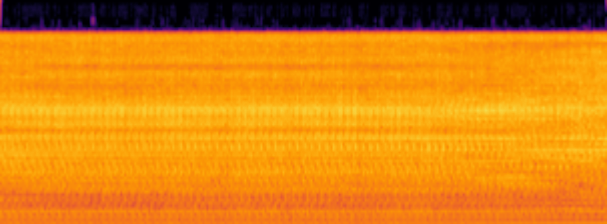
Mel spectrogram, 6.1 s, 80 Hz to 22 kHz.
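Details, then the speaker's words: Deutz diesel engine driving a Lima generator, first start-up after repair, brought up to about 1,800 rpm: loud steady drone holding one speed with no hunting or knocks. Normal governed-speed running. "I'm going to bring the RPM up till uh what I think about 1,800 is thinking that's pretty close to 1,800 right there."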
